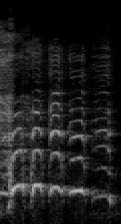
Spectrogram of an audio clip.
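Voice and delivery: high giggling fit; burst of laughter. Real, not acted. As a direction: crack up again. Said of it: "I can't do it".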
